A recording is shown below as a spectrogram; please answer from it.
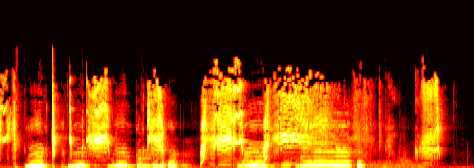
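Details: Screams from a monkey being disturbed: a rapid series of arched, harmonic squeals, each rising and falling, repeated several times a second, then one long sustained shriek before it fades out.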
